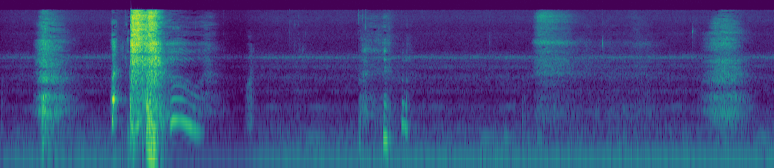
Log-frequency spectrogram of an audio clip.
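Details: Sneezing fit deliberately induced by sniffing chhinkni sneezing powder: a loud explosive sneeze with a voiced tail, then quieter breaths and sniffs over a low room hum.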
